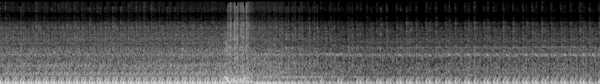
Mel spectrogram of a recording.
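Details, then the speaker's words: Kawasaki FR730V V-twin on Cub Cadet mower after 50-hour service with fresh full-synthetic oil, cranked to build oil pressure before starting: steady low, even V-twin beat settling to smooth idle, no knocking or misses; healthy. "Let them crank, build oil pressure before it goes right up to, you know, high speed. That sounds sweet."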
